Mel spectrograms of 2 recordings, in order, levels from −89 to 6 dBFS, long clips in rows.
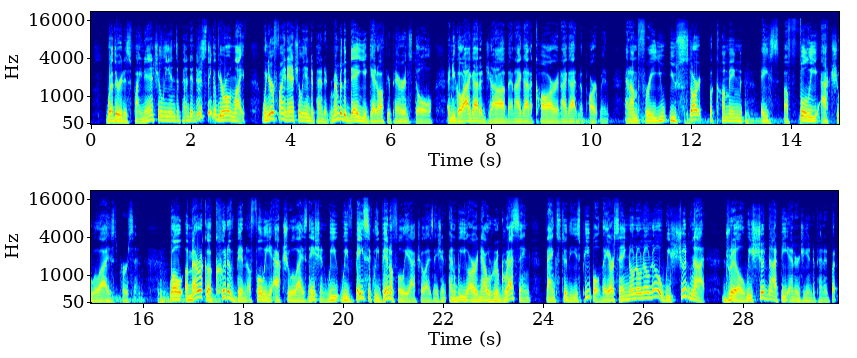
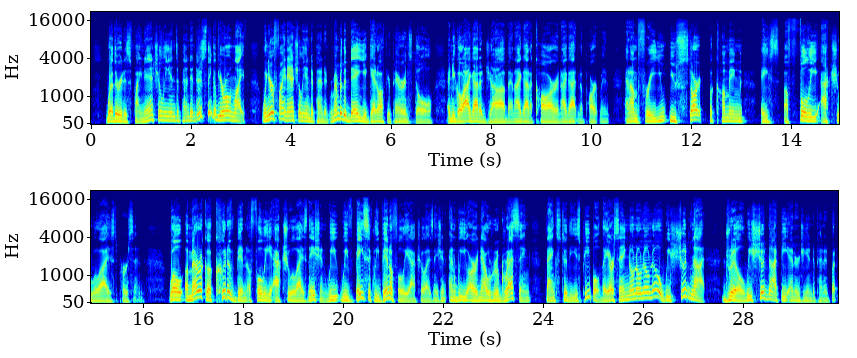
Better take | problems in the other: second | footsteps; noticeable; from 9.5 to 18 s; peak 10 dB below the speech

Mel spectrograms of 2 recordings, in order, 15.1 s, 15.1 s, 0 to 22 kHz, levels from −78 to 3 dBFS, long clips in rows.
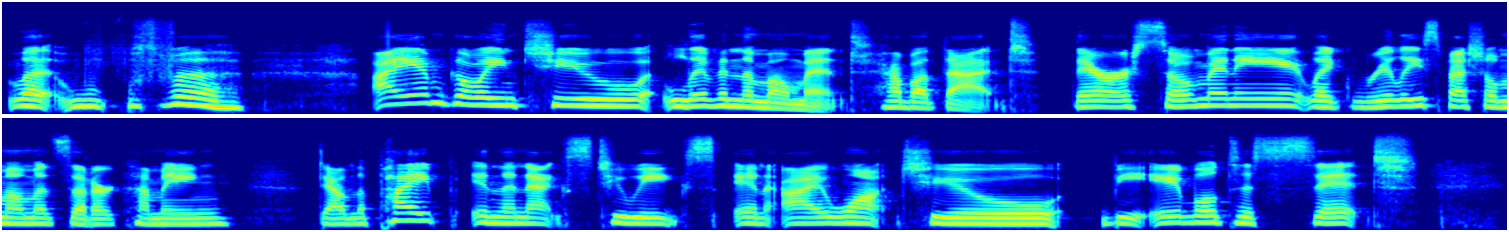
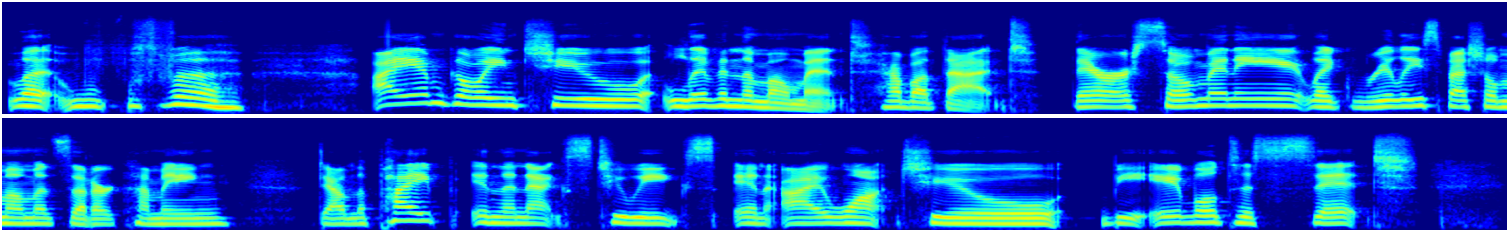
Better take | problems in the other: neither | none

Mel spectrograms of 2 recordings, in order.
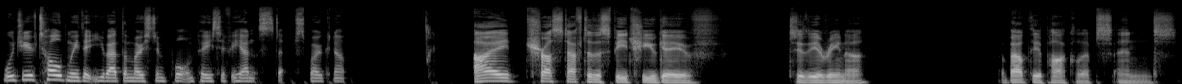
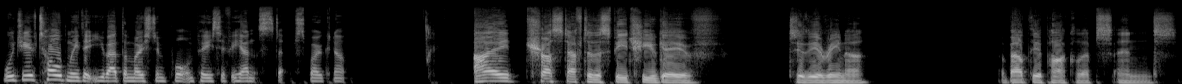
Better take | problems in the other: first | distortion; slight; 2% of the sound clipped

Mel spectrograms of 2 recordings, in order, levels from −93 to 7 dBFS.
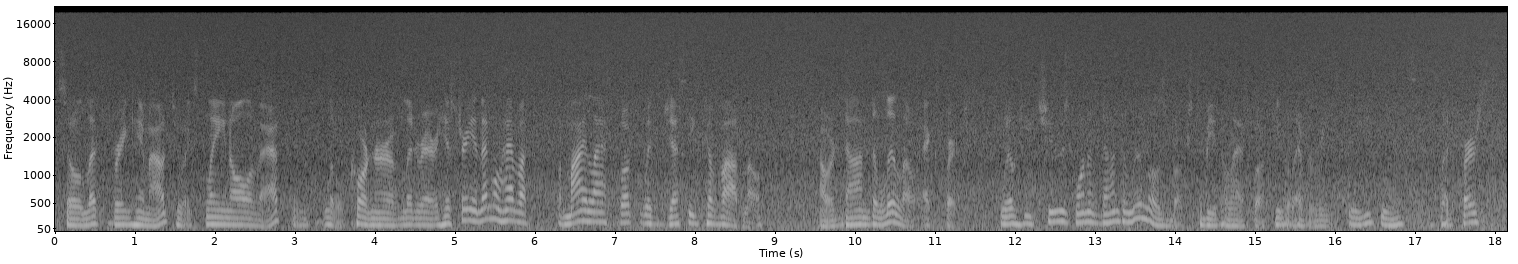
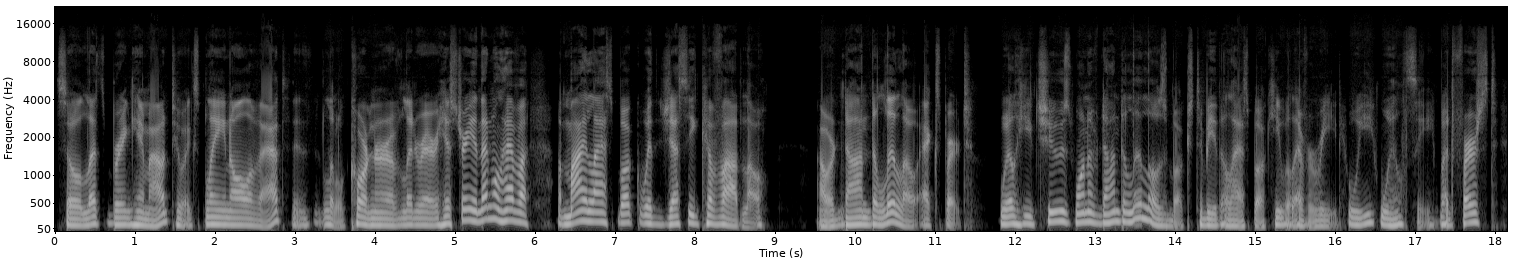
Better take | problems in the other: second | hiss; loud; throughout; 5 dB below the speech

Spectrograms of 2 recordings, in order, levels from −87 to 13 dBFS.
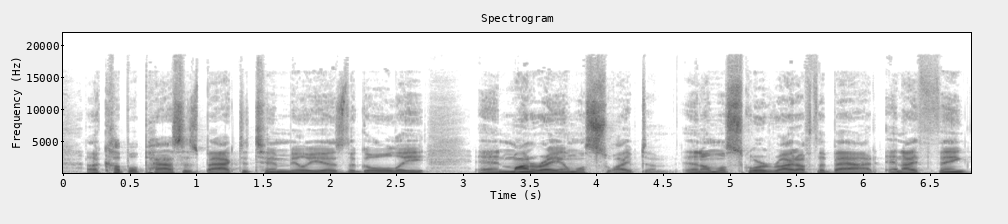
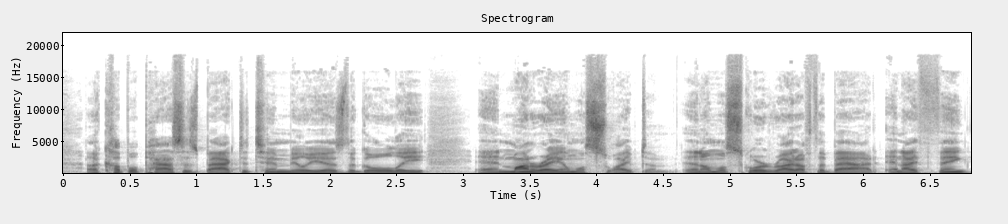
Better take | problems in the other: neither | none

